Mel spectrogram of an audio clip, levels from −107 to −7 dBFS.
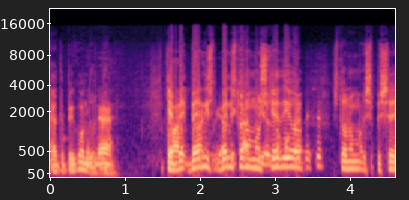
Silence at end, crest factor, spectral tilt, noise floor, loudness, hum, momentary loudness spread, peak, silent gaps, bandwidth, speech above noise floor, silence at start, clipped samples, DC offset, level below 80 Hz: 0 s; 18 dB; -5 dB/octave; -50 dBFS; -20 LUFS; none; 8 LU; -2 dBFS; none; 15.5 kHz; 30 dB; 0 s; under 0.1%; under 0.1%; -48 dBFS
